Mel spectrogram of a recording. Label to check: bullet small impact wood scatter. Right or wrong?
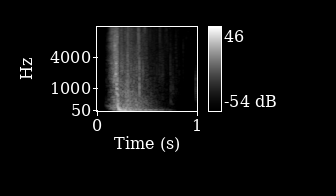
Right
